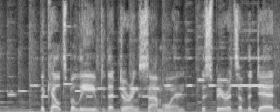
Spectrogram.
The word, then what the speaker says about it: Samhain: Halloween, as we know it today, has evolved from a much older festival called Samhain, pronounced Samhain.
